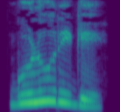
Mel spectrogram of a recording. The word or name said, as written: ಗುಳೂರಿಗೆ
